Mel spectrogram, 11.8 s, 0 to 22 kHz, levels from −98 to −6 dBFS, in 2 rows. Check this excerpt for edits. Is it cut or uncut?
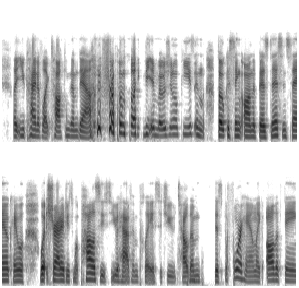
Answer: uncut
